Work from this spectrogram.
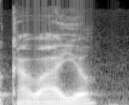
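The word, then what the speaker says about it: caballo: caval okay now the way he pronounced the double L sounds Latin American because I believe that in Castillian Spanish from Spain. Please correct me if I'm wrong. This would have been pronounced a bit like a Y. So something like Cababayo Cavayo. I'm not actually sure.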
